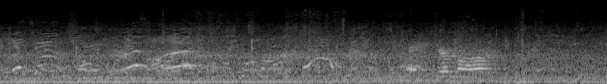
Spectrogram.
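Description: People chatter and call out nearby, outdoors.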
